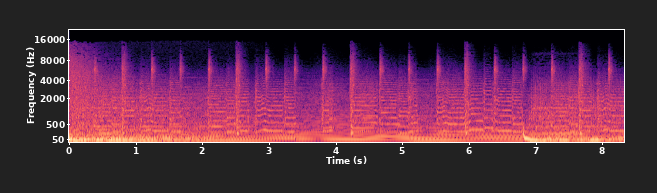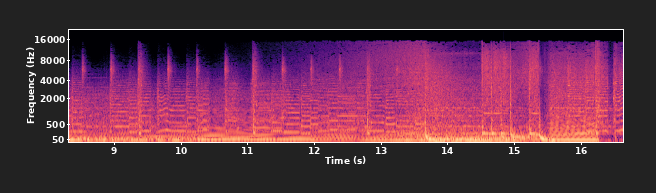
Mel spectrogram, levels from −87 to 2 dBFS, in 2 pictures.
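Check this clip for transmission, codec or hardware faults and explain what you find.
No transmission, codec or hardware faults turn up in this clip.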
